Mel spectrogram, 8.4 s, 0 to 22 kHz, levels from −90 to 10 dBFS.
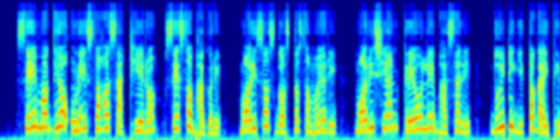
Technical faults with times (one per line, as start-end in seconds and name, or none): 0.00-8.40 Opus compression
